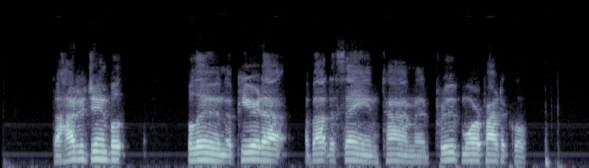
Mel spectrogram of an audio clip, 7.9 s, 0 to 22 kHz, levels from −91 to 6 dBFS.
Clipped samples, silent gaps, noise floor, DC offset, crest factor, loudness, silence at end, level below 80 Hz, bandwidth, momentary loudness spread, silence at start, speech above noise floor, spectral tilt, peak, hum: under 0.1%; none; -64 dBFS; under 0.1%; 18 dB; -19 LUFS; 0.55 s; -52 dBFS; 7.4 kHz; 13 LU; 0.7 s; 46 dB; -7 dB/octave; -2 dBFS; none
